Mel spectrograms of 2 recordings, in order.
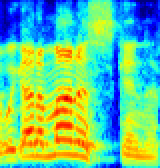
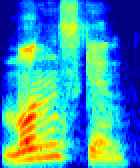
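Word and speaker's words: Måneskin: We got a Monoskin fan. No, I said it wrong, huh? Monskin.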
